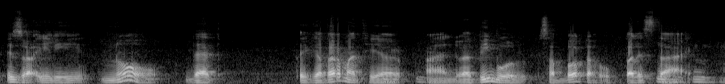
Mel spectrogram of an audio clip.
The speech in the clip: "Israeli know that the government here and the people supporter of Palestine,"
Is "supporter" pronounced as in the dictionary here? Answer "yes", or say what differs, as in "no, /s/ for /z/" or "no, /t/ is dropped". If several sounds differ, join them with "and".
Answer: no, /b/ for /p/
